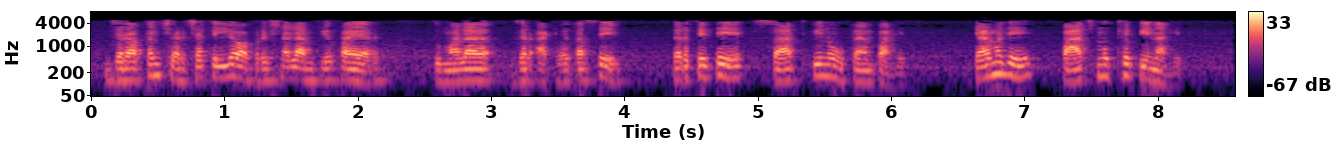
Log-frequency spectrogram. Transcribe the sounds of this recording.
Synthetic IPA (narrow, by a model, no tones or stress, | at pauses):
d͡zəɾapəɳt͡ɕəɾt͡ɕakiljoɔpɾeɕənəlamplifajəɾ | t̪um̤alad͡zəɾʔa̰ʈʰəʋət̪əsel | t̪əɾt̪et̪ʰesat̪pinowfampaɦet̪ː | jaməd̪ʱːjepãt͡smukʰjəpinaɦet̪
